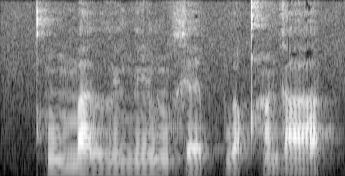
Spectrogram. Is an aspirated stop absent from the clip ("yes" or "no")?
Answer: no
